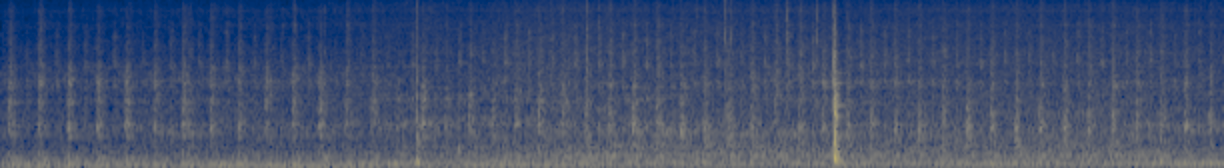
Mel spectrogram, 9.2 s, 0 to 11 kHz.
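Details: 1998 GMC Jimmy 4.3 Vortec V6 at idle: a steady deep rod knock under the running note, louder on two brief revs; the engine was later replaced with another 4.3.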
